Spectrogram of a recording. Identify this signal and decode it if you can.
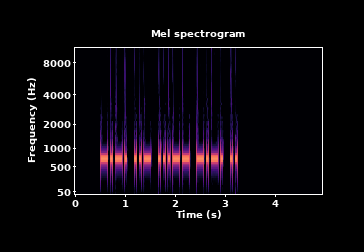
Morse code, heard as a keyed tone, about 25 wpm, 700 Hz. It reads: CU3CI
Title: DXCC-100 Call Signs - 5 Characters - Repeated 2x - 25wpm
